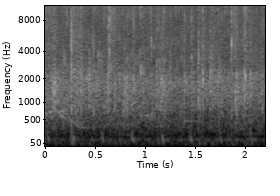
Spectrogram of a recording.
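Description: Sustained applause from a church audience thanking the team: a dense, steady wash of many hands clapping at once, bright and crackly, holding an even loudness throughout with no voices standing out.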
